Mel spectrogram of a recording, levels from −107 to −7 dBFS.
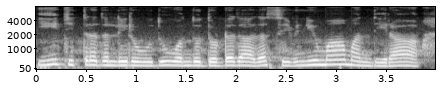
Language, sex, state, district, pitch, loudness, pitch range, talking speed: Kannada, female, Karnataka, Bangalore, 185 Hz, -12 LUFS, 180-205 Hz, 90 wpm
